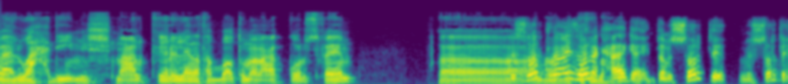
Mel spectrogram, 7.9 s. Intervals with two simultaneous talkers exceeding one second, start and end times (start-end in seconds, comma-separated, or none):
5.0-6.3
